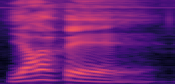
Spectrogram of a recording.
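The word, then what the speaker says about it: 야훼: 절대자다 자 그런 뜻인데 그분의 이름이 히브리서 발음으로 야회 또는 우리 식으로 쉽게 여호와 이렇게 발음하는 겁니다 이름입니다 제가 딴 분들이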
